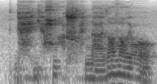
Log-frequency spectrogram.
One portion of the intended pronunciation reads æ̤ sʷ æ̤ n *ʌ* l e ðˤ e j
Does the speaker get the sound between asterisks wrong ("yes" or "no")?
yes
